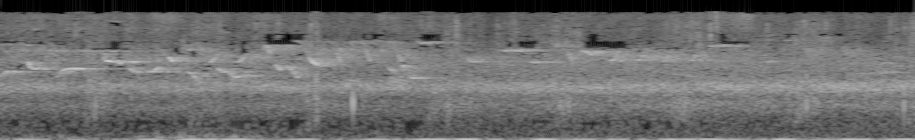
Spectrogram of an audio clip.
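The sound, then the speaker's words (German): A huge colony of thousands of black-headed gulls in a moorland landscape calls all at once, a dense, continuous wash of overlapping harsh cries with no single call standing out, steady and fairly loud throughout. “Das sind tausende Lachmöwen.”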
